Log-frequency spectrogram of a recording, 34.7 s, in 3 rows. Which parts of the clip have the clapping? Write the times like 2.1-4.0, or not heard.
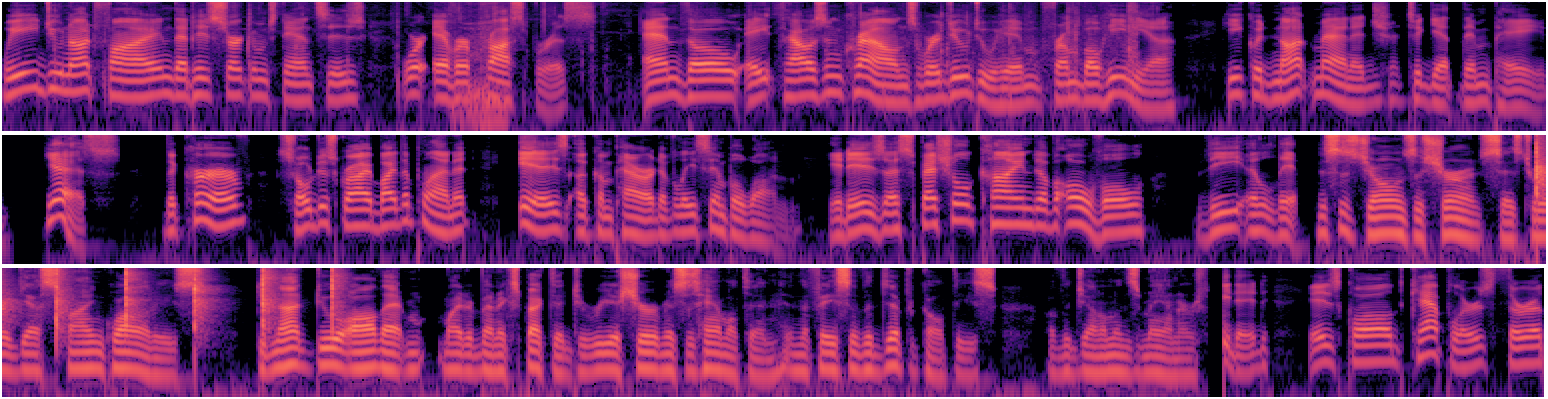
23.1-25.8.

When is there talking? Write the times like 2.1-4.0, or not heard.
0.0-34.6.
